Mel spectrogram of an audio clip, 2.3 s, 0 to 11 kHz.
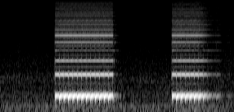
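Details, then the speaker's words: Speakers under the monitor pick up high-power nRF24L01 Arduino radio module transmissions when the antenna is held near, receiver unplugged: two harsh half-second buzz bursts with silence between; strong radio interference buzz. "And when I hold the antenna there, you can hear the speakers receiving that radio signal. It's quite strong."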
